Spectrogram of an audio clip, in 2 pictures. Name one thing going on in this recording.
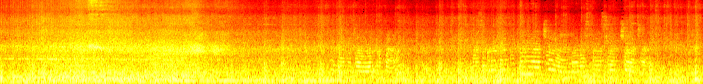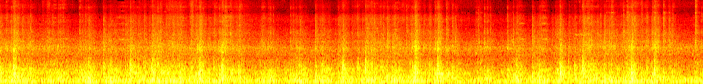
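Passenger coach wheels clatter over rail joints.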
